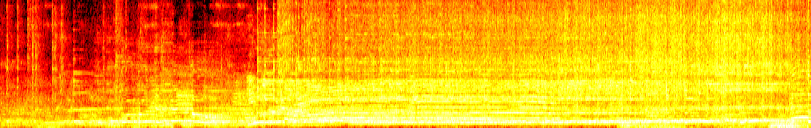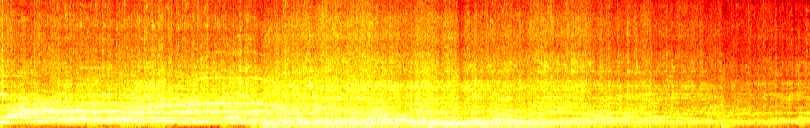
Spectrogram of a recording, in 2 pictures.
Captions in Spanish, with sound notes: a los transeuntes. El que no paga se las ve con los demonios que, provistos de instrumentos estridentes (cencerros, carracas y bocinas), no paran de darle la matraca hasta que paga. La recaudación se destina a una obra de caridad previamente anunciada.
